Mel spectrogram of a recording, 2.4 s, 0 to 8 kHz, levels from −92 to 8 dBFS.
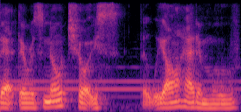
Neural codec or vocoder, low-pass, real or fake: none; 7.2 kHz; real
